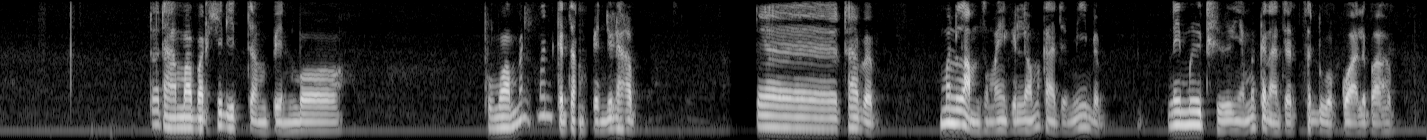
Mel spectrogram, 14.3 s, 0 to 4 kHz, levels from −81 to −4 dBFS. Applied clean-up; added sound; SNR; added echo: none; none; none; none.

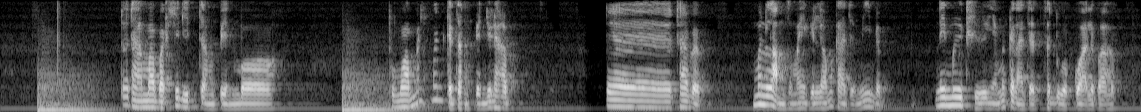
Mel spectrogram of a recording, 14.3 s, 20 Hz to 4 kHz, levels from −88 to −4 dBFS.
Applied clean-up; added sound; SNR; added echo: none; Drum; 8 dB; reverberation time 0.4 s.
